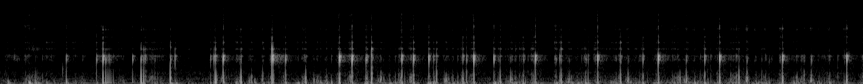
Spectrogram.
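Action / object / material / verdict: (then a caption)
scrape / carved wooden frog guiro / wood / none. A small hollow carved wooden frog guiro with a ridged back is held in the hand while a wooden stick scrapes along its ridges and taps its body. Dry, rapid clicks and short knocks with a hollow woody tone around 1.4 kHz die away almost instantly, and the louder taps recur at a steady pace over soft scraping.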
